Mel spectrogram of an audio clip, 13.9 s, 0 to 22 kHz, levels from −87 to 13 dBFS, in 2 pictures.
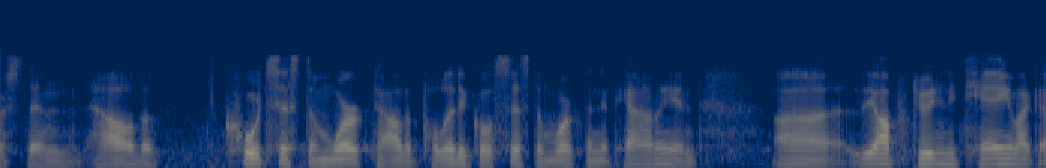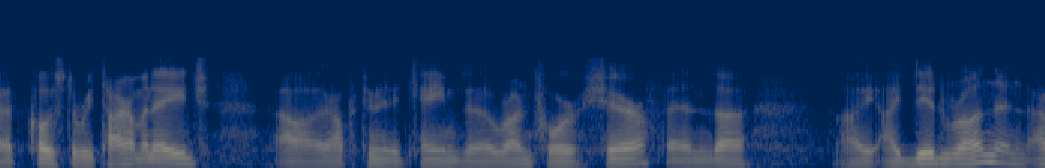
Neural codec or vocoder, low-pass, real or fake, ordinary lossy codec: codec, 16 kHz in and 24 kHz out, 0.9 kbps, LongCat-Audio-Codec, fine tuned four codebook decoder; 5.4 kHz; fake; AAC, 48 kbps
